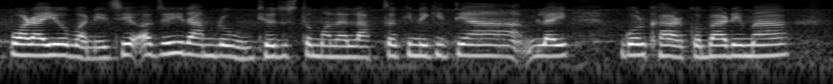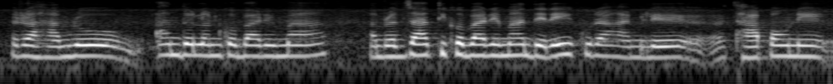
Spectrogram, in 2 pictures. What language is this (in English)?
Nepali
